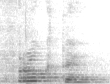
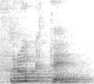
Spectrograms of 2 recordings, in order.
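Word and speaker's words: фрукты: Pour commencer, déjà fruits, en russe, on dit fructe. Voilà comment on prononce ça, ici vous pouvez le lire, fructe.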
